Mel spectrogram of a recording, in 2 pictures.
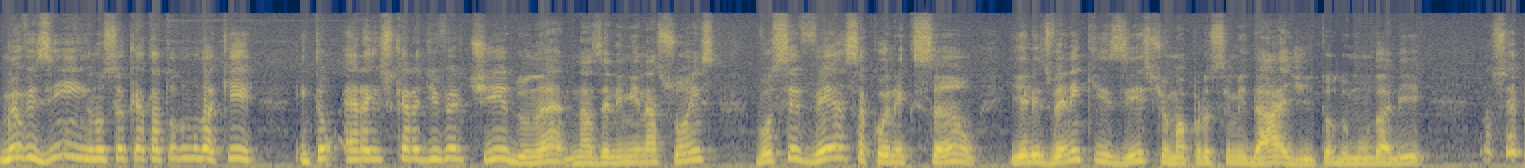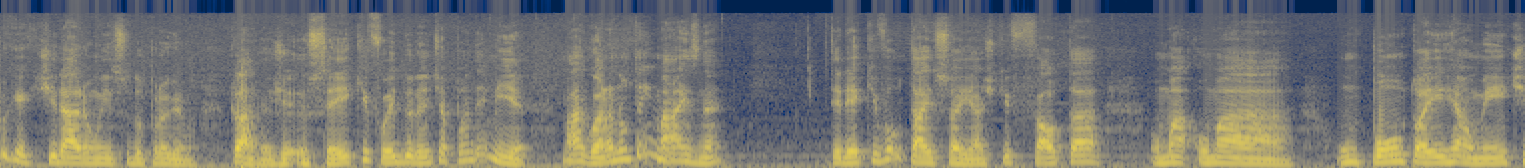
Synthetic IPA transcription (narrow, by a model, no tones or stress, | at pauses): ʊmewvizĩɲʊnɐ̃w̃sejʊket̪aɾt̪od̪ʊmũnd̪ʊaki | ḛ̃nt̪ɐ̃w̃ɛɾɐisʊ̥kɪɛɾɐd͡ʒiveɾt͡ʃid̪ʊnɛnɐzeliminasõj̃s | voseveɛsɐkoneksɐ̃w̃ | ɪelɪzveɾẽj̃kɪːzist͡ʃɪũmɐpɾosimid̪ad͡ʒɪd͡ʒɪt̪od̪ʊmũnd̪ʊali | nɐ̃w̃sejpʊɾkekɪ̥t͡ʃiɾaɾɐ̃w̃isʊd̪ʊpɾoɡɾɐ̃mɐklaɾʊewʒaʔḛwsejkɪfojd̪uɾɐ̃nt͡ʃɪɐpɐ̃nd̪emiɐmʔɐ̰zaɡɔɾɐnɐ̃w̃t̪ẽj̃majsnɛ | t̪eɾiɐkɪvowt̪aɾisʊaiaʃʊ̥kɪfawt̪ɐ | ũmɐʔũmɐ | ũpõnt̪ʊaiɦeawmẽnt͡ʃɪ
